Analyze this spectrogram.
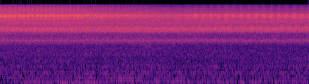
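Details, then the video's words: Cicadas calling outdoors in a natural setting, a constant high-pitched electric whine that throbs in quick regular pulses without a break, over light low background rumble. "Cicada sound"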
